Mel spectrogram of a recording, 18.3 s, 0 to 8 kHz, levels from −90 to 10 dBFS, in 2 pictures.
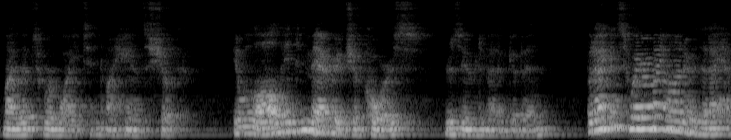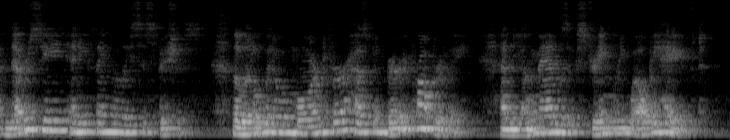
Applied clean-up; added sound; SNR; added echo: none; none; none; reverberation time 0.9 s.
